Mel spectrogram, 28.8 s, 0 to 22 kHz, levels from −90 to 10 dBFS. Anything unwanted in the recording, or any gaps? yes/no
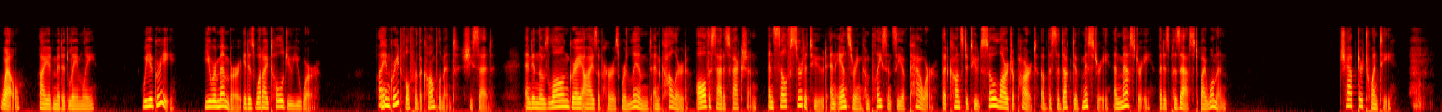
yes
